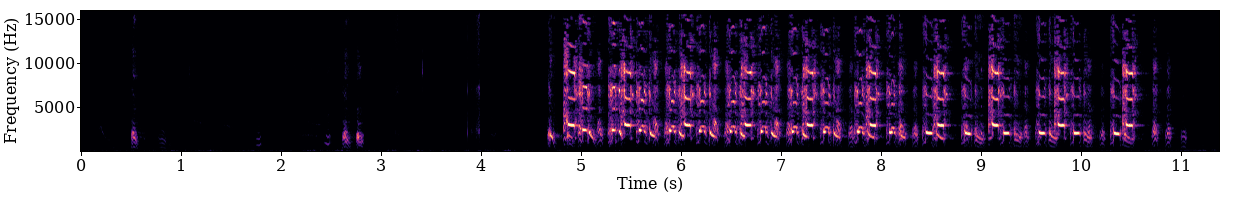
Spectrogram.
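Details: Francolin giving a strident, grating call, a few scattered notes and then a sustained rapid run of harsh, squawking syllables lasting about six seconds before stopping abruptly. Quiet background otherwise.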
